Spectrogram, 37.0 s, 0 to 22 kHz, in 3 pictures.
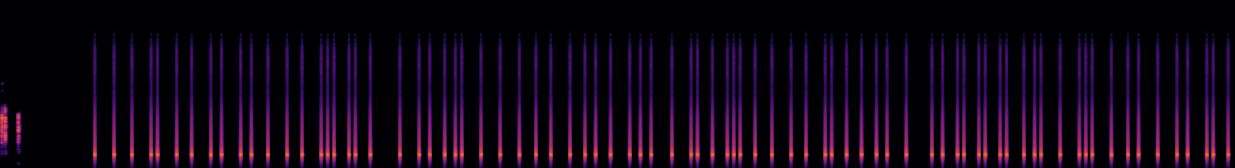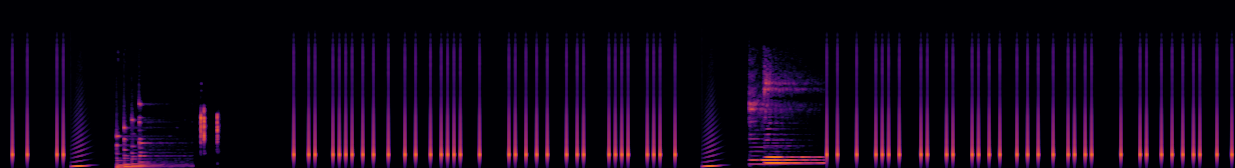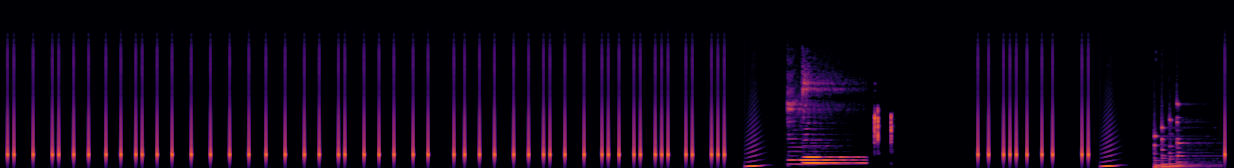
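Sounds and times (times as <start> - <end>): smartphone keyboard clicks: 1.0 - 13.1, 15.3 - 19.2, 20.6 - 32.1, 34.5 - 35.7
message alert chime: 13.5 - 14.3, 19.8 - 20.6, 32.6 - 33.4, 36.2 - 37.0.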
